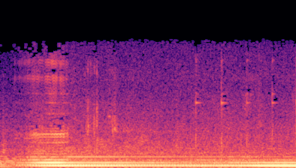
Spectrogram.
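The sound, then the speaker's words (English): A church bell named Denis is lightly tapped with a tiny mallet while tuning forks are held against it. It leaves a soft, steady ring of clear, sustained tones, with a predominant C sharp, that hum on for a couple of seconds and swell slightly at the end. “Putting his tuning forks against the bell named Denis, Sanger taps it with a tiny mallet.”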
